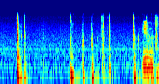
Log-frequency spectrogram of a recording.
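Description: A computer keyboard clicks in short bursts of typing as commands are entered on a Debian server, with single taps and quick runs of keystrokes, close and fairly quiet.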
